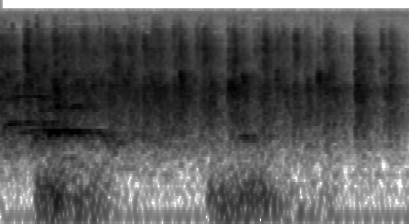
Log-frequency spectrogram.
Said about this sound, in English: And I think we ought to give our band another round of applause because I think they're absolutely brilliant.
